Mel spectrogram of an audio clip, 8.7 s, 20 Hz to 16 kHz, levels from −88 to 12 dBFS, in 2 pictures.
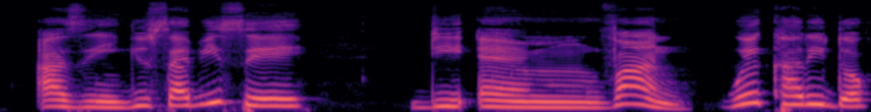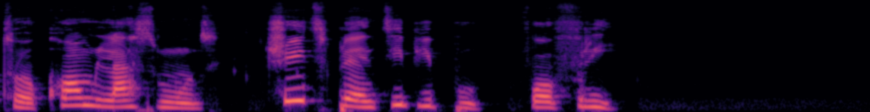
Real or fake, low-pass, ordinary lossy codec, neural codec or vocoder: real; 14.4 kHz; none; none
